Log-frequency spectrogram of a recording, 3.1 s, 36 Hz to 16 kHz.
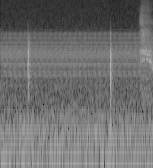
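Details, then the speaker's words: Silvertone 101-583-2 multiband tube radio, testing field coil overheating fix: steady hum broken by sharp irregular pops and a scratchy sweep; suspected loose connection, resistors to be replaced. Intermittent crackle. "something going on here sounds like a loose connection to me"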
